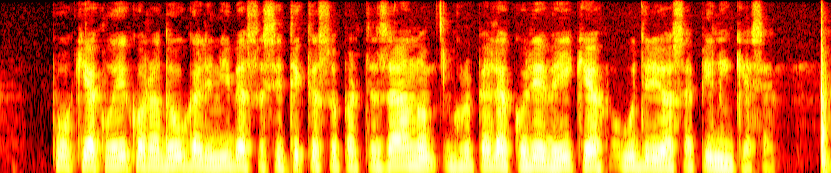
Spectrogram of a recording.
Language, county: Lithuanian, Šiauliai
